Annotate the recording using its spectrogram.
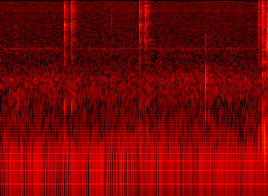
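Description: Near silence with a few faint computer mouse clicks, about a second apart, over quiet room tone.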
